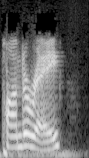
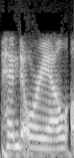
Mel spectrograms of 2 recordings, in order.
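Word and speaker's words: Pend Oreille: So our county is Ponderay, but we hear Pend-Oriel a lot. That's the only one I've ever heard on the mispronunciation is Pend-Oriel, because that's the way it's spelled.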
